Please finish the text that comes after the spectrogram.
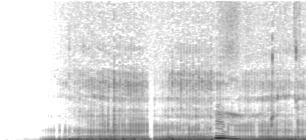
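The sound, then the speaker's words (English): A cat purrs steadily, a low rhythmic rumble that starts after a short silence and carries on throughout, with a brief higher chirp partway through. “Then, you could be the first cat in the Louvre.”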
